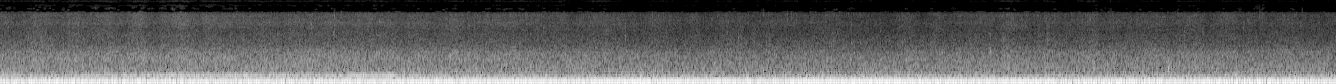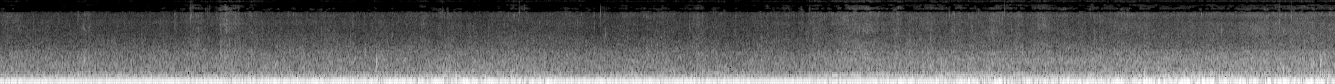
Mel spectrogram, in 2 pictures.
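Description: Passenger motor ship's engine running with a steady low rumble, under the wash of water along the hull and wind on the microphone, which gusts more in the last few seconds.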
